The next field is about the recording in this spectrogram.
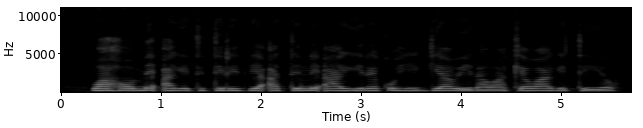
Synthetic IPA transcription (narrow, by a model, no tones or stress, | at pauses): waɦɔmɛʔaɣetitiɾiðiaʔateneʔaɣiɾɛkoɦiːɣiaweɾawakɛwaɣeteɔ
